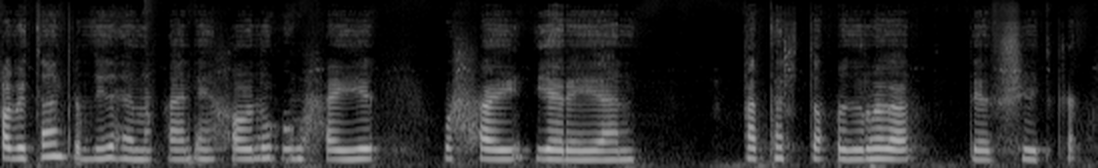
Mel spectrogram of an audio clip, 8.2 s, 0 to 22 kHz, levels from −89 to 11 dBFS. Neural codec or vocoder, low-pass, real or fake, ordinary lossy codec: codec, 44.1 kHz, 1.7 kbps, Pupu-Codec; none; fake; none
